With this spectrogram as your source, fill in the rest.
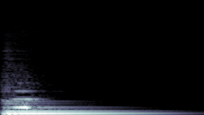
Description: lower oneshot hoover

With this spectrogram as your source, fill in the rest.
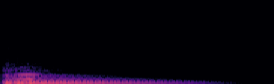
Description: lower oneshot hoover

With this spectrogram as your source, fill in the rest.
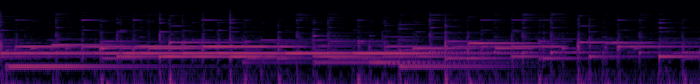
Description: loop mallet

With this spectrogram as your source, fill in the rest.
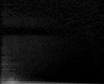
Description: lower oneshot hoover d

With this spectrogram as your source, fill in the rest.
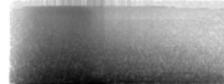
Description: swoosh zoom in; oneshot

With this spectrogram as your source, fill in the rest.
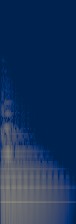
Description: lower oneshot hoover e

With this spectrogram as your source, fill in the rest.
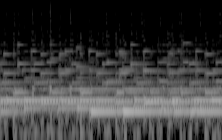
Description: guitar harp; lower loop

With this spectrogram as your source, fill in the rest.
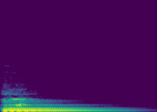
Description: lower oneshot hoover c

